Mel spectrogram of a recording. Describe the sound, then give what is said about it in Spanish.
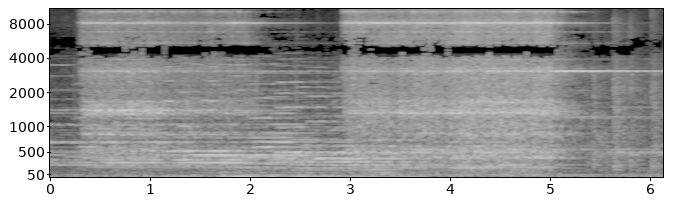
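A telephone bell in a study rings loudly in the late afternoon, two long metallic rings running almost back to back, with no voices present. “Cuando aquella tarde a última hora empezó a sonar el teléfono del estudio”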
